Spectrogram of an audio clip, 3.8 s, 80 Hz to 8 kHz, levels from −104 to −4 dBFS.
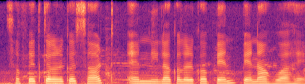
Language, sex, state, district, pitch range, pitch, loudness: Hindi, female, Assam, Kamrup Metropolitan, 175-195 Hz, 180 Hz, -16 LUFS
